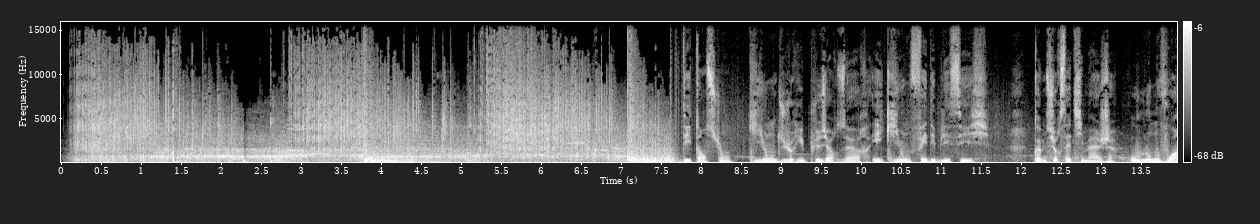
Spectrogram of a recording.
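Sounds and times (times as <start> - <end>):
firework mortars fired during street clashes: 0.1 - 7.7
speech: 7.8 - 11.6, 12.2 - 13.9.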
